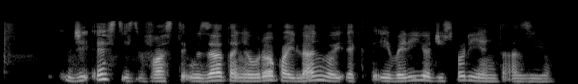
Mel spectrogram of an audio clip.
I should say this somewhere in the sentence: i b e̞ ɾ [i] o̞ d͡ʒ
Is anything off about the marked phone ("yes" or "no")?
no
